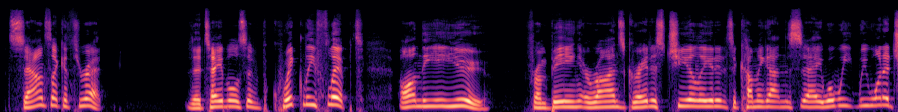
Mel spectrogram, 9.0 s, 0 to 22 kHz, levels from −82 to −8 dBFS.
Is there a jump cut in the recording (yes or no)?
no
